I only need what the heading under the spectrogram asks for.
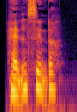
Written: handelscenter

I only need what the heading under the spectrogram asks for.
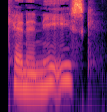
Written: kanaanæisk

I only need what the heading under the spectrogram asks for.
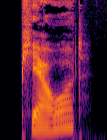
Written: pjerrot

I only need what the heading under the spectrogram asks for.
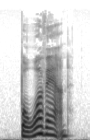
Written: borgerværn

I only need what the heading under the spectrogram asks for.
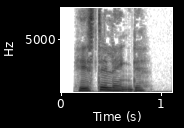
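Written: hestelængde

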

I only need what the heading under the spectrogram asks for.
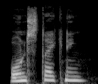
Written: rundstrikning

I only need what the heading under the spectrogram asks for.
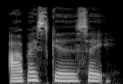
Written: arbejdsskadesag

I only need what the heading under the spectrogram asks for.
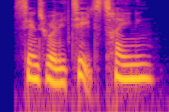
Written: sensualitetstræning

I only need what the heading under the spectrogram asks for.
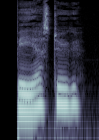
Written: bærestykke

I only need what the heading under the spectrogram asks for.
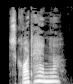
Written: skrothandler

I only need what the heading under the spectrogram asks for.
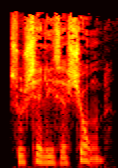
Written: socialisation

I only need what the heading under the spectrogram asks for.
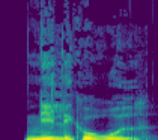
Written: nellikerod

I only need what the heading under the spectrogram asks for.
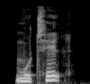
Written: MOTELLERNES

